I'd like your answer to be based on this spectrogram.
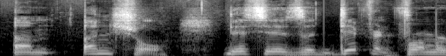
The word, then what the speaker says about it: uncial: uncial. And this writing, I believe I'm pronouncing it right, uncial, U-N-C-I-A-L, uncial, uncial, I believe it's probably what I should say, uncial.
